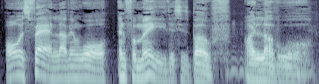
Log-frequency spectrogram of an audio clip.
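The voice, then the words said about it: Make-believe accent of a prank character. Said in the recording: “a make-believe accent ... a phone tap character that I play on the radio. His name is Clover.”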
